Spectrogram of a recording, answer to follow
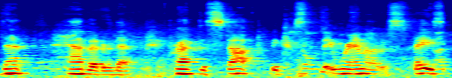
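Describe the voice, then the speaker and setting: A woman's voice: lowish voice, fairly even intonation, measured pace, a crowd in the background. A woman in her seventies speaking in a hesitant, good-humored way in a documentary interview. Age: 70s. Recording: distant and roomy with background noise.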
